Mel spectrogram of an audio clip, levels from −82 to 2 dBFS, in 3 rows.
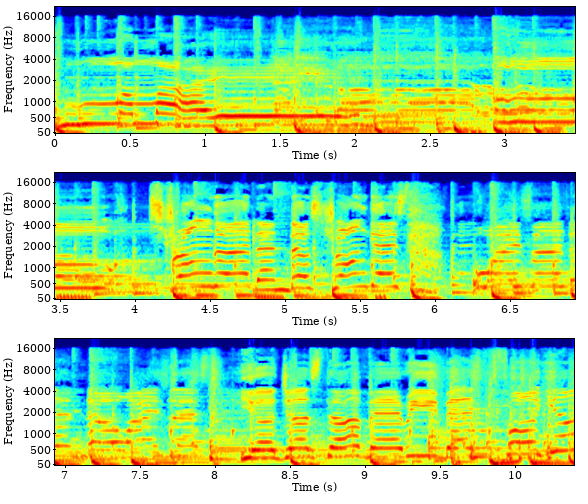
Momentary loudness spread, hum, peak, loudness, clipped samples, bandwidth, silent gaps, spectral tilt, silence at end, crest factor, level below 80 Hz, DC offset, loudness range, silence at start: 4 LU; none; 0 dBFS; -10 LUFS; 0.4%; 16.5 kHz; none; -4.5 dB/octave; 0 s; 10 dB; -18 dBFS; under 0.1%; 1 LU; 0 s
